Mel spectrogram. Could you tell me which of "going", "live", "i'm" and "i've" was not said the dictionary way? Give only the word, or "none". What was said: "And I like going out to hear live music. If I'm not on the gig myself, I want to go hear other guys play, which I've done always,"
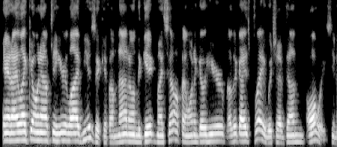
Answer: none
